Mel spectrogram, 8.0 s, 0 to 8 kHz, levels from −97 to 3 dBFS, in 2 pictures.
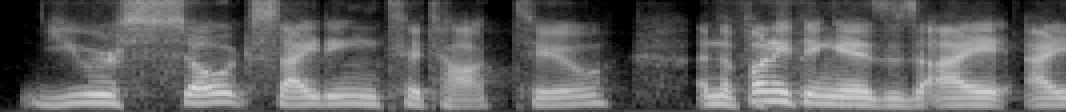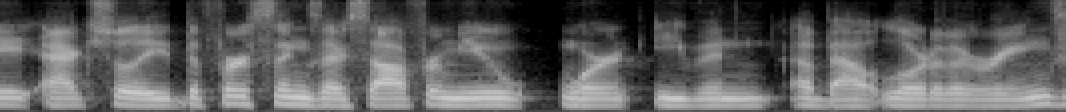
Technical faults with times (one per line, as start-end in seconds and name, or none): none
